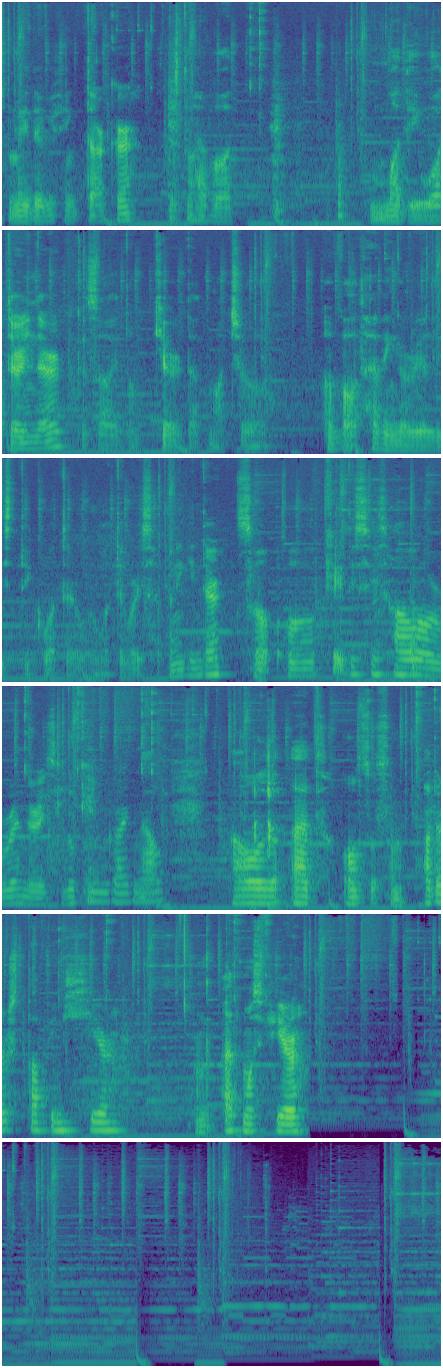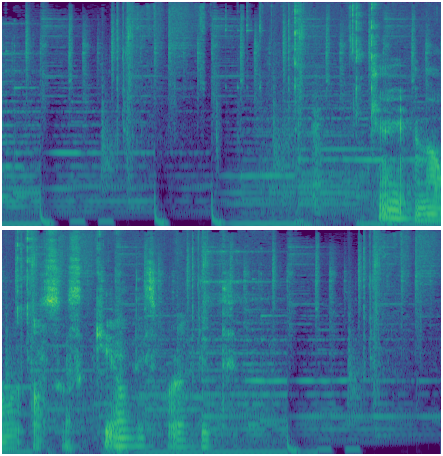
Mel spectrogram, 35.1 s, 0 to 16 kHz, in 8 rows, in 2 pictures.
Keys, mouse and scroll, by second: 2.5 click, 13.4 click, 14.6 click, 15.7 9, 16.8 click, 18.1 click, 19.8 click, 20.1 click, 20.6 click, 20.8 right click, 21.4 click, 21.7 click, 22.4 click, 24.0 scroll, 24.3 click, 24.7 click, 29.8 scroll down 1, 30.9 middle click, 33.9 shift+d, 34.1 shift+d, 34.8 right click.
